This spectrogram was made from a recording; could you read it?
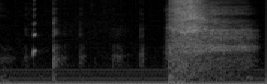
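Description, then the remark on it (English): A single sharp hiccup, a short breathy catch of air, pops up against a low steady hum, with no talking. “Do I have the hiccups? I think I do.”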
